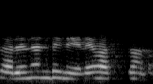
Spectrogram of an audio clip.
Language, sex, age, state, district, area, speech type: Telugu, female, 18-30, Andhra Pradesh, West Godavari, rural, conversation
